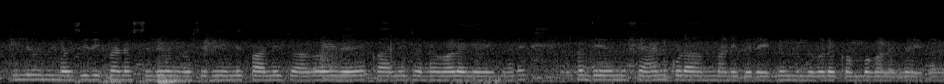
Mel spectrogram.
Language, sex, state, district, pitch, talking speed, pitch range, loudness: Kannada, female, Karnataka, Mysore, 200 Hz, 115 wpm, 195-205 Hz, -33 LUFS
